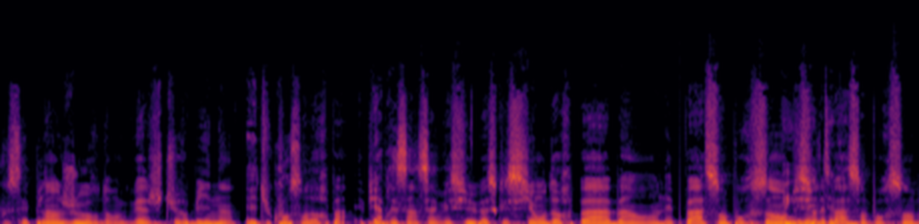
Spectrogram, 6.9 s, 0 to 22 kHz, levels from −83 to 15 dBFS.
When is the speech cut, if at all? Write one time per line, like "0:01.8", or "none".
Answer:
0:01.8
0:05.1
